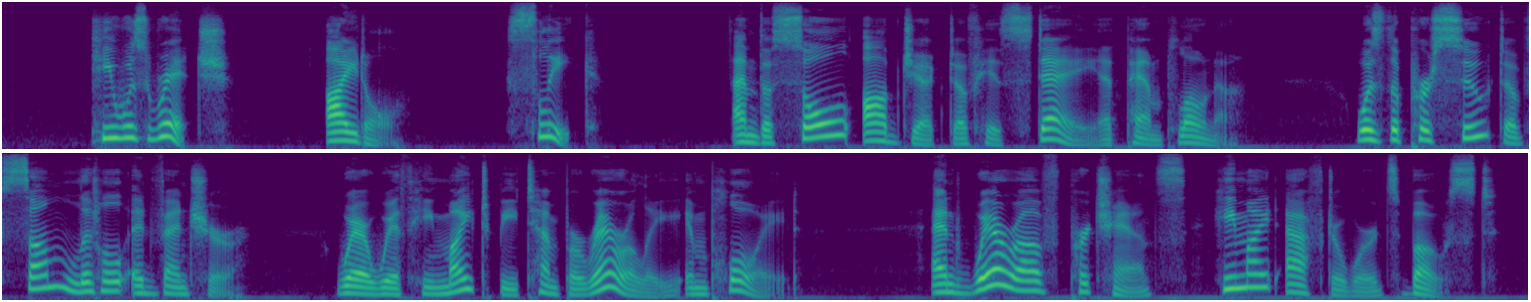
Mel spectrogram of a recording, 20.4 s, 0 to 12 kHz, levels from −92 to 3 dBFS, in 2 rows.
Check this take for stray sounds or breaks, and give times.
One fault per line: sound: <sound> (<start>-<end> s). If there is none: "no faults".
no faults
